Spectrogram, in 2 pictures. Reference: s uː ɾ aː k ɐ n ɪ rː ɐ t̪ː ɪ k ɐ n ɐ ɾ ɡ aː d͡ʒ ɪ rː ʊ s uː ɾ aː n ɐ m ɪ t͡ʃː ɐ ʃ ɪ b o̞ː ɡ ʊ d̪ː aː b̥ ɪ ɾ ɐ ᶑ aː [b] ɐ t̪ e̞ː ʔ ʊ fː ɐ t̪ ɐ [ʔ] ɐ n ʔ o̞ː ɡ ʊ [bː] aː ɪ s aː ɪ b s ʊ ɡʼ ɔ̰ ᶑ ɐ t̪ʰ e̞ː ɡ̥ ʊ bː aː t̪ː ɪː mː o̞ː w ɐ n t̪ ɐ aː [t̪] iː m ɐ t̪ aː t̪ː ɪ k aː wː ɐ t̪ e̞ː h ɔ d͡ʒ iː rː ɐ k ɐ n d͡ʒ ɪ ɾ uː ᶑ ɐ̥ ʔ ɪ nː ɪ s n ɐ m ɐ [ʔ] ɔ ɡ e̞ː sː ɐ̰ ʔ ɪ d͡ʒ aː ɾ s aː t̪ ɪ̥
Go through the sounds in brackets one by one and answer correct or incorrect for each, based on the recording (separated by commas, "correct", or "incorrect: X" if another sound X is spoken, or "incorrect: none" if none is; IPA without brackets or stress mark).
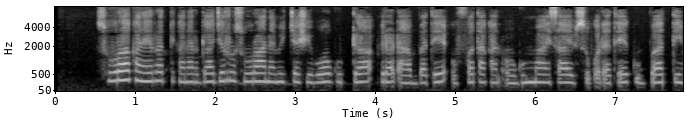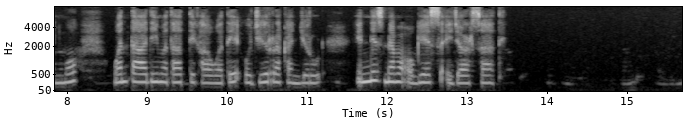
incorrect: bː, incorrect: k, incorrect: mː, incorrect: d̪, correct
